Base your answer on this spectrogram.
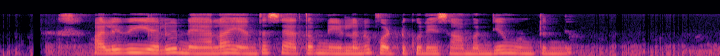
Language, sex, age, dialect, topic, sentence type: Telugu, female, 18-24, Utterandhra, agriculture, question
